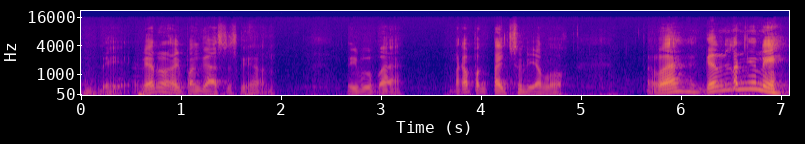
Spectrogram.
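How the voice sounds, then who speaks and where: A man with a Filipino accent, a pastor preaching a sermon and telling personal stories with lively, animated delivery. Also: mid-range voice, moderate pace, vocal fry, a little hiss or hum. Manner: animated storytelling, mixing Tagalog and English, laughing often.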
